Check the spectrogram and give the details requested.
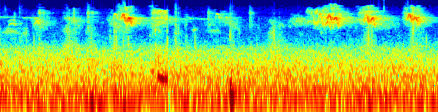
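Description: Faint bird chirping: short, high chirps repeating every second or so over a low, steady background of outdoor noise.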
